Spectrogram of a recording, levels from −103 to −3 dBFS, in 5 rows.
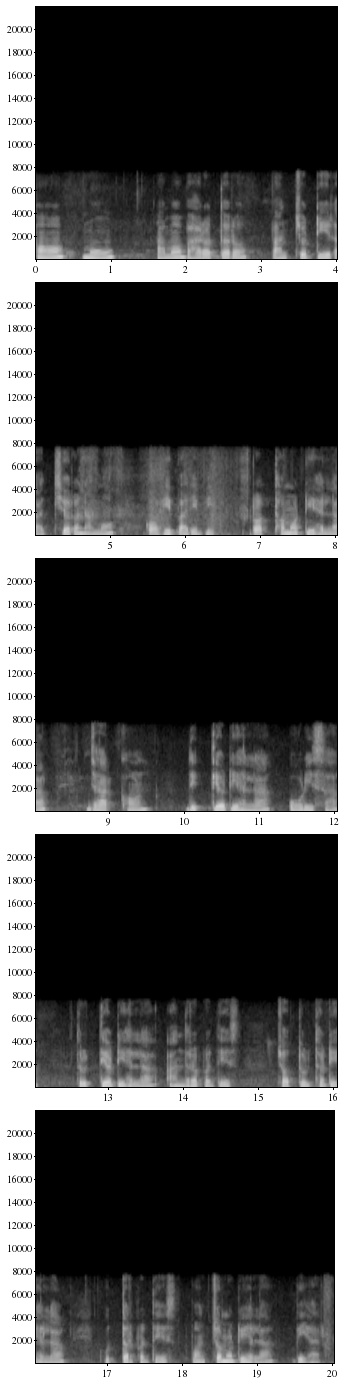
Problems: background sounds at intervals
